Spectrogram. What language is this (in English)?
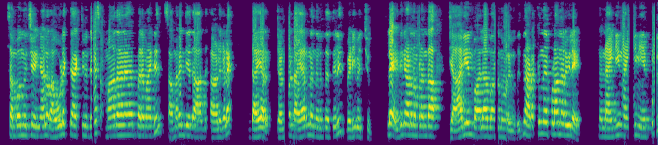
Malayalam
